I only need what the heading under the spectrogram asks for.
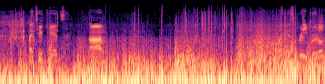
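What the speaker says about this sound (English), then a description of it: "Wind is pretty brutal today, so I don't know how good the audio is going to be." Strong wind buffets the microphone out on a frozen lake during ice fishing, a constant loud low roar with gusty surges throughout, while people talk over it.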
